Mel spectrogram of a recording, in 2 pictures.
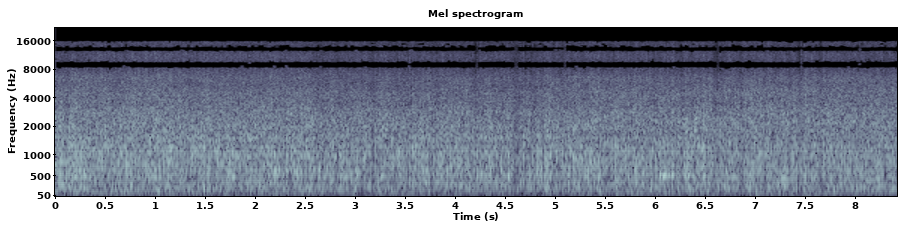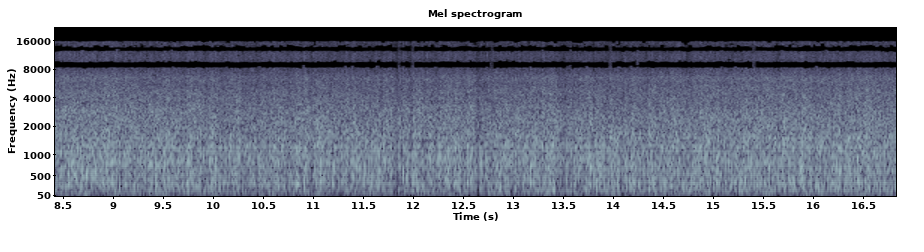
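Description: Strings of firecrackers crackle and bang rapidly and without pause, close by outdoors.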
